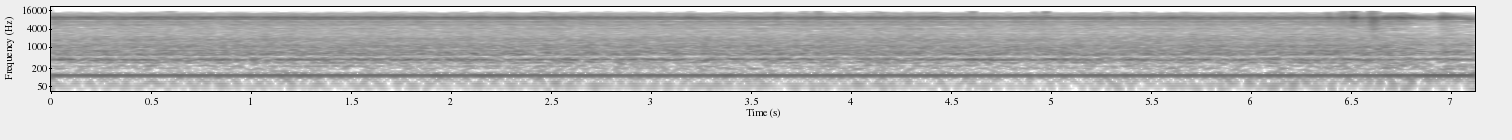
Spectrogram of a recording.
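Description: Metal lathe running steadily under power feed while a high-speed steel tool bit takes a light, smooth turning cut on a hydraulic fitting, with a steady low hum.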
